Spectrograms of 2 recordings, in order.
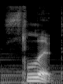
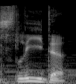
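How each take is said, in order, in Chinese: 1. 元音非常短，一下就截住。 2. 元音拖得很长。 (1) "它是很短很短的小小短短的半拍" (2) "i 的声音不小心发太长了，就会变slid"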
